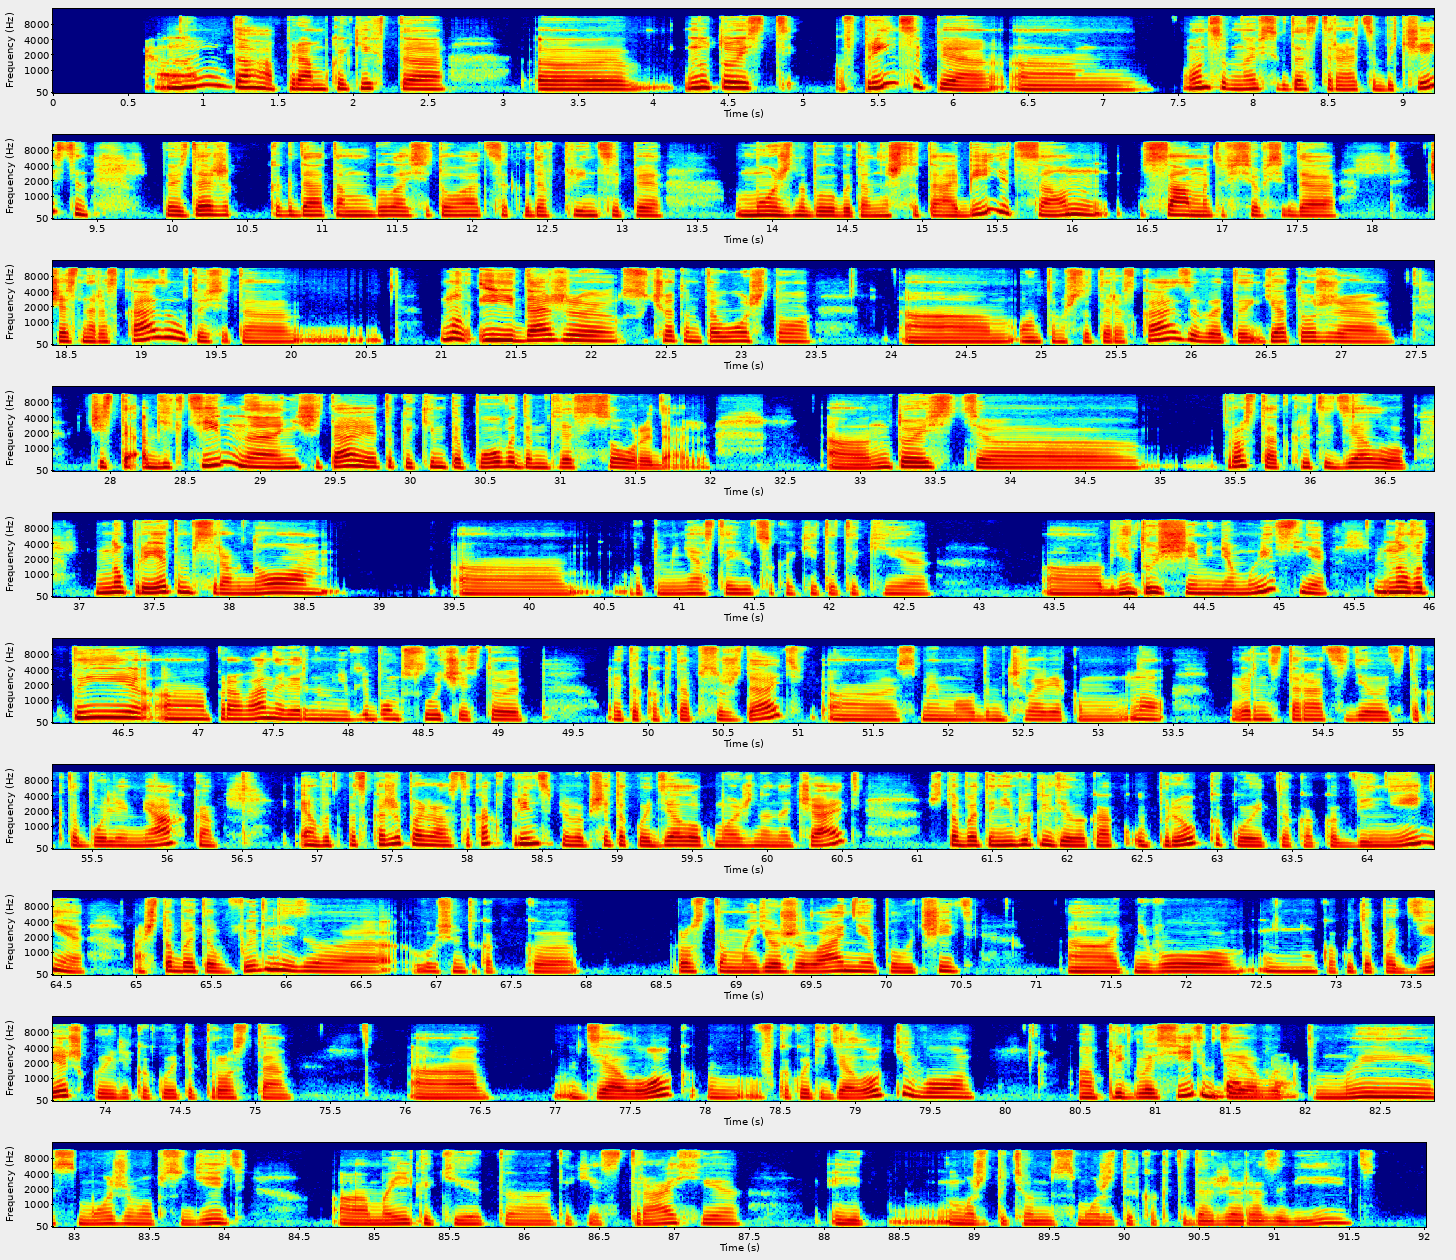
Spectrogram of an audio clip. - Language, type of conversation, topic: Russian, advice, Как справиться с подозрениями в неверности и трудностями с доверием в отношениях?
- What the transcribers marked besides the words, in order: unintelligible speech; tapping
